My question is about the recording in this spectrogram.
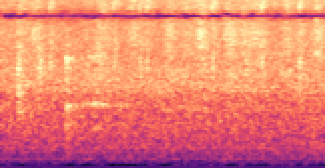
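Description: Faint scratching and light ticks of a dry-erase marker writing on a whiteboard, over near-silent room tone.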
